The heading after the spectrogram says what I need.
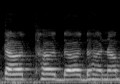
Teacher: दांतों के पीछे की तरफ जीभ उसे टच करती है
